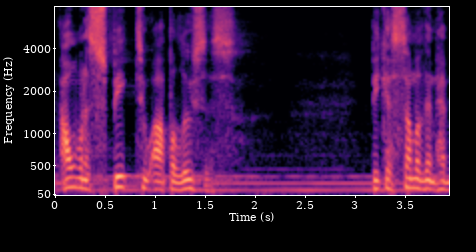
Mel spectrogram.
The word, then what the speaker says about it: Opelousas: Opelousas. Opelousas.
